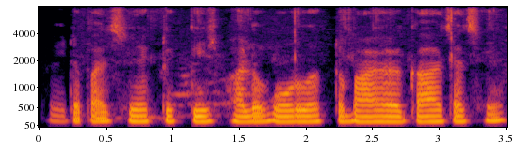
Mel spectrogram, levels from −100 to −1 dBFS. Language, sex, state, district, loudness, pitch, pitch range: Bengali, male, West Bengal, Paschim Medinipur, -23 LUFS, 145 Hz, 140-150 Hz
